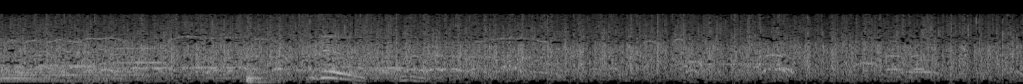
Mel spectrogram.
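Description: People in a crowd whistle.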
